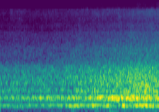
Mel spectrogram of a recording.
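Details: Western honey bees at a farm apiary hum steadily, swelling slightly louder, during a hive inspection; the bees are very active, crawling over the beekeeper, and the hive front is swarming with them.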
